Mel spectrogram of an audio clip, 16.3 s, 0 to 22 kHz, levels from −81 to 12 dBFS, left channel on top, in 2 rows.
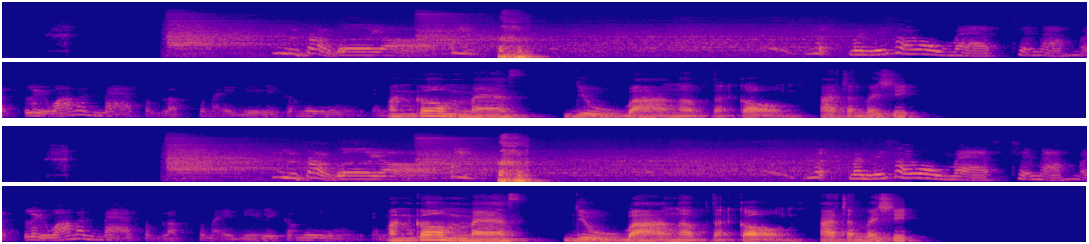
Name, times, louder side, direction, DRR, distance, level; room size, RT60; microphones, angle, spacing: sound 1, 1.2-6.7, right 2 dB, 20° right, 1.0 m, -40 dB
voice 1, 1.3-1.6 2.0-3.6 5.6-11.1, right 1 dB, 75° right, 0.9 m, -33 dB
voice 2, 11.0-12.1 12.4-14.9, right 3 dB, 45° right, 0.6 m, -23 dB
7.6 x 2.9 x 5.2 m
head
